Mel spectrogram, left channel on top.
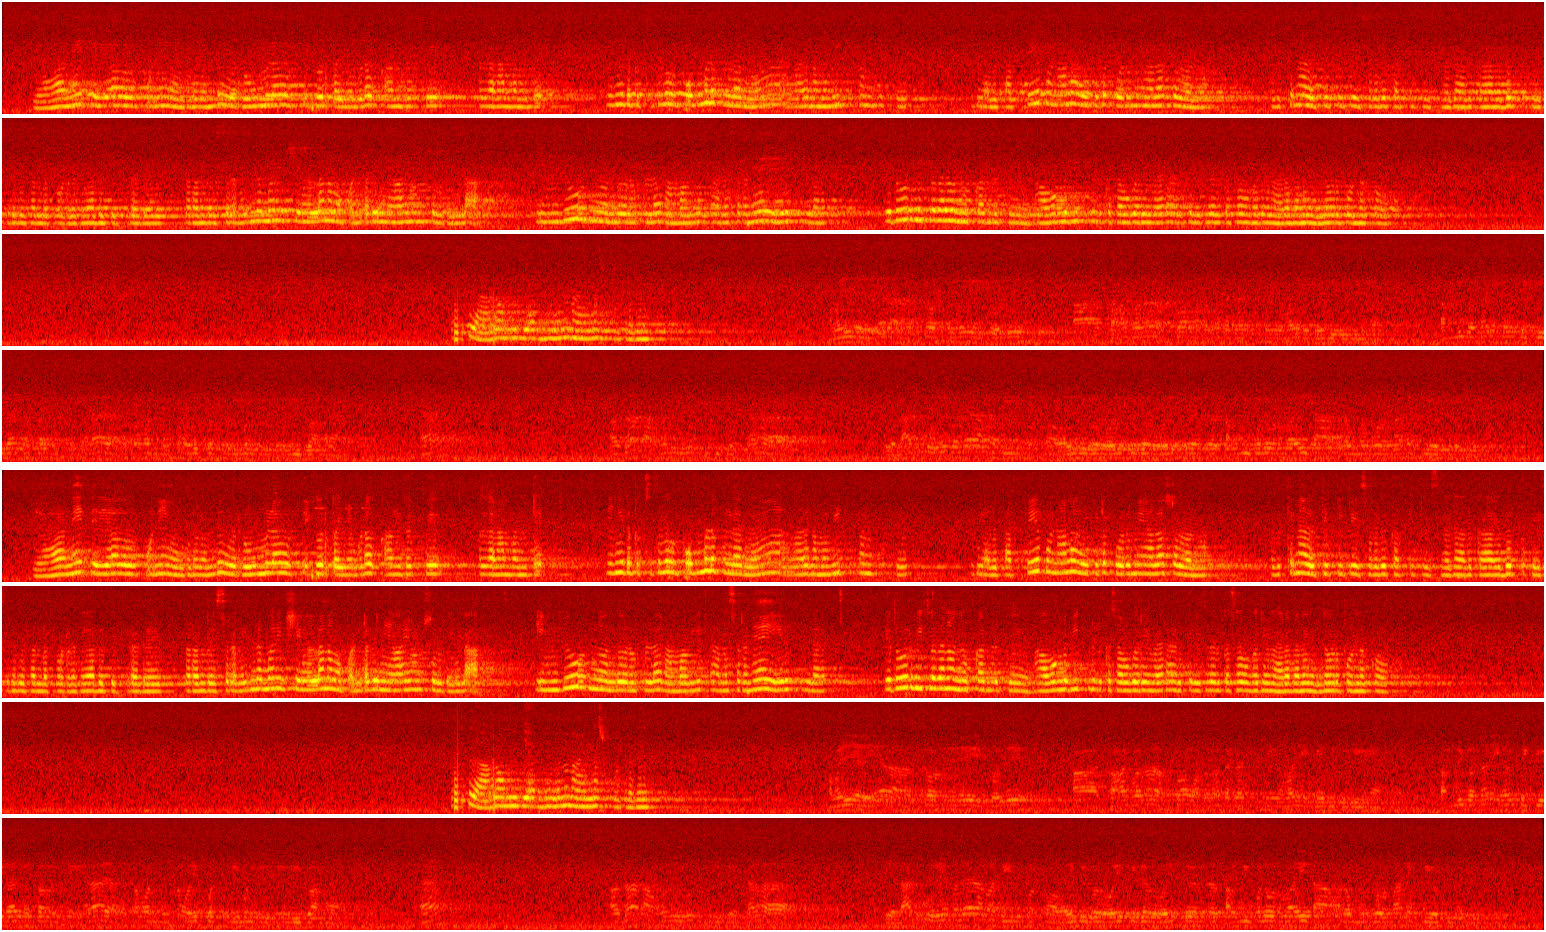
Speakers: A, on the right (about 85°); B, on the right (about 40°).
A: யான்னே தெரியாத ஒரு பொண்ணு இவன் கூட வந்து ஒரு ரூம்ல ஒத்தைக்கு ஒரு பையன் கூட உட்காந்துகீறுக்கு அதெல்லாபண்ணிட்டுச் நீங்க பட்சத்துல ஒரு பொம்பளை பிள்ளைங்க அத நம்ம வீட்டுக்கு வந்து போக்கு இல்ல அது தப்பே பண்ணாலு அதுகிட்ட பொறுமையாதா சொல்லணு அதுக்குனு அது திட்டி பேசுறது க த்தி பேசுறது அதுக்கா எதுர்த்து பேசுறது சண்ட போடுறது அது திட்டுறது புறம் பேசுறது இந்த மாரி விஷயங்கள்லா நம்ம பண்றது நியாயம்னு சொல்றீங்ளா எங்கேயோ இருந் வந்த ஒருப்புள்ள நம்ம வீட்ல அனுசரணையா இருக்குல்ல ஏதோ ஒரு வீட்ல தானே வந்து உட்காந்துருக்கு அவங்க வீட்ல இருக்க சௌகரியோ வேற அடுத்த வீட்ல இருக்க சௌகரியோ வேறதானே எந்த ஒரு பொண்ணுக்கு அதுக்குது ஆனா உ இ இருந்தீன்னு நா என்ன சொல்றது
B: அமைதியே இல்லைங்க நா இத்துல வந்து இப்ப வந்து ஆ தனக்கு வந்தா ரத்தோ மத்தவங்களா தக்காளி சட்னிங்க மாரி நீங்க பேசிட்டு இருக்கீங்க தம்பிக்கு வந்தா நீங்க வந்து செக்யூரா பேசாம இருப்பீங்க ஏனா சத்தம் பேட்டு பேசனா தம்பி போட்டு மிதிமிதினு மதிப்பாங்க அ அதா நான் கொஞ்சோ யோசிச்சுட் இருக்கே <unintelligible> எல்லாத்துக்கு ஒரே மாரிதா நம்ம இது பண்ணு ஒய்ஃப் ஒயஃப் கிட்ட ஒரு மாரி தம்பிக்கு ஒரு மாரி <unintelligible> எப்டி ஒத்துக்க முடியு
